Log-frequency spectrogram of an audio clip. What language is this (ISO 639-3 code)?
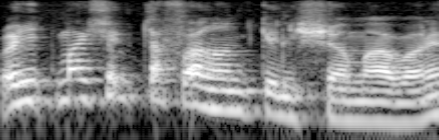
por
